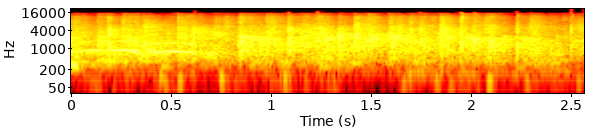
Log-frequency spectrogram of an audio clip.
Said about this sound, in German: Also ich kann mit Freude sagen, dass bei der Sanity Group aktuell mehr Frauen als Männer arbeiten. Okay, wir haben, glaube ich, eine Quote von 53% Frauen. Ja, das ist schon mal gut. Das ist ein Applaus wert, oder?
